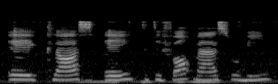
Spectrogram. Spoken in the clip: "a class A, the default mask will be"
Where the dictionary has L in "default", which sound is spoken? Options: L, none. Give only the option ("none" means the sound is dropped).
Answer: none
